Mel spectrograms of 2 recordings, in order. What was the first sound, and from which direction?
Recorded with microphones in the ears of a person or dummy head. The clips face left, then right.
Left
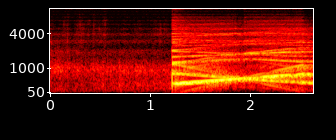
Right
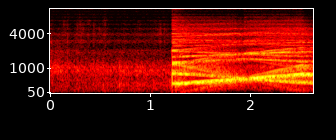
A siren, 65° left (ahead or behind).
